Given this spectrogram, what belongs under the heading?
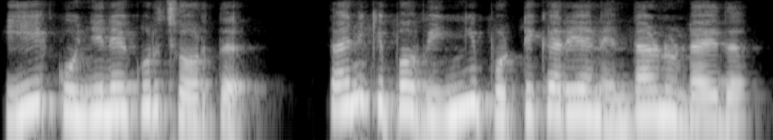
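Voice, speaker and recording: A woman's voice: a little high, animated, fairly quick, mellow, natural voice. Stern cold husband, read by a woman. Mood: angry. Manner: curt, firm, scolding. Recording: slightly dull lo-fi audio.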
